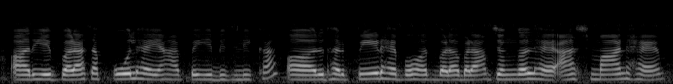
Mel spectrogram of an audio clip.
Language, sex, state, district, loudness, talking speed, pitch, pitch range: Hindi, female, Chhattisgarh, Kabirdham, -30 LUFS, 170 wpm, 230 Hz, 225-245 Hz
